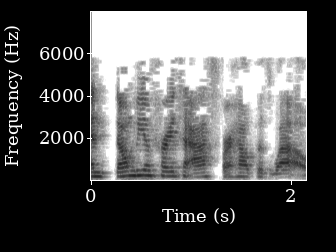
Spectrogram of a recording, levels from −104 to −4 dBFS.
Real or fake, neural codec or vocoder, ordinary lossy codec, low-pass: real; none; MP3, 24 kbps; 7.2 kHz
